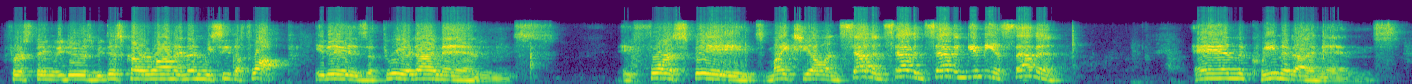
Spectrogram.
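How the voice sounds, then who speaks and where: A man with a slightly high voice hosts a card draw at a tabletop. He takes his time, announcing each step in a methodical, repetitive pattern. The small room around him adds an audible echo. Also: lively intonation, takes it slowly, fairly bright tone, a little hiss or hum. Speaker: host of a trading-card box-break auction. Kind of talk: running card-deal commentary. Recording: roomy echo.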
